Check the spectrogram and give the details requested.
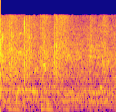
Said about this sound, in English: Now you can hear who's cheering, right?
